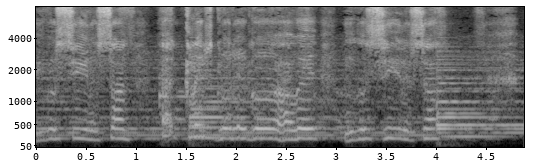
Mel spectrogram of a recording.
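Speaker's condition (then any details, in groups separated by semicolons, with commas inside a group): No condition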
